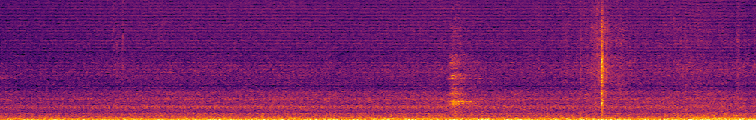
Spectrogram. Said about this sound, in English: There's a truck coming out.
